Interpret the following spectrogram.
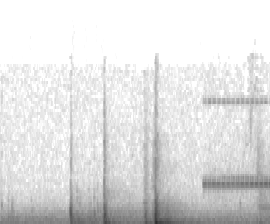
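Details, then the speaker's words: Bird dog underground dog fence transmitter: a few handling clicks, then steady high-pitched beep on power-up, signalling a break in the buried boundary wire loop. "of course that beeping sound means the loop is not fully intact"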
